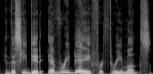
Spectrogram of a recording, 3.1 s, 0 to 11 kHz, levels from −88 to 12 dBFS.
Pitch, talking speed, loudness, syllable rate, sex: 165 Hz, 175 wpm, -16 LUFS, 4.0 syllables/s, male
